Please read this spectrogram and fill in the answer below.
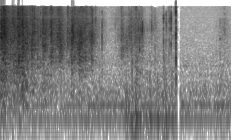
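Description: Loud crackling rustle right at the camera's microphone for about a second, fading away, then a sharp click near the end: handling noise as someone moves up against the camera.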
